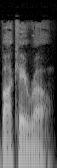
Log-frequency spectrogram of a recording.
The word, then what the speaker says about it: vaquero: real fact the term Buckaroo is an anglicization of Vaquero pronounced very roughly like baker row it literally means cowboy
